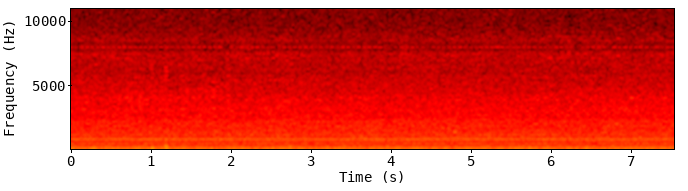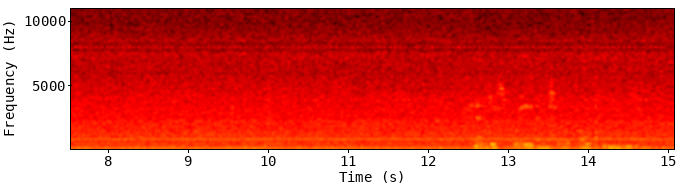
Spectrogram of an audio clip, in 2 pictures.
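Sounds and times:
faint electrical hum: 0:00.0 - 0:15.0.

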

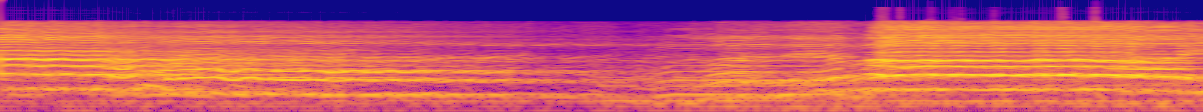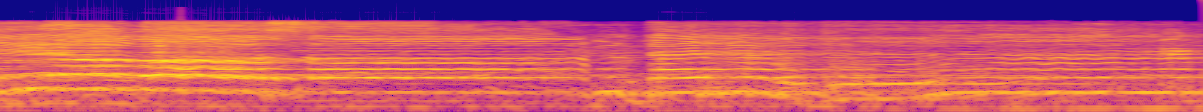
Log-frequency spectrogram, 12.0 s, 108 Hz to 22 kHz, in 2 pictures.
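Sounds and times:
man chanting a lament over loudspeaker: 0:00.0 - 0:12.0.

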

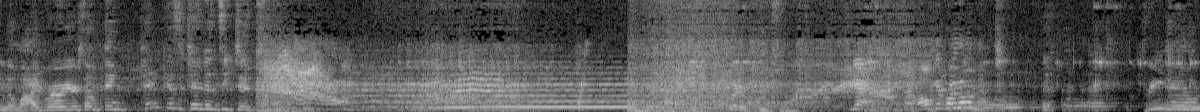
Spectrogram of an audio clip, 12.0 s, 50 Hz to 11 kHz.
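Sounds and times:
background music: 0:02.5 - 0:12.0
cartoon cat yowling: 0:02.8 - 0:03.6.

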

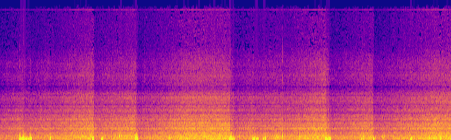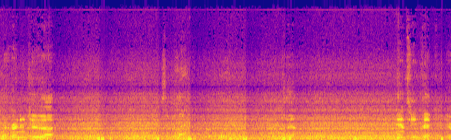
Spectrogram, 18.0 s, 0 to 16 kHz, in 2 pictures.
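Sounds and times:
car engine and fan hum: 0:00.0 - 0:18.0.

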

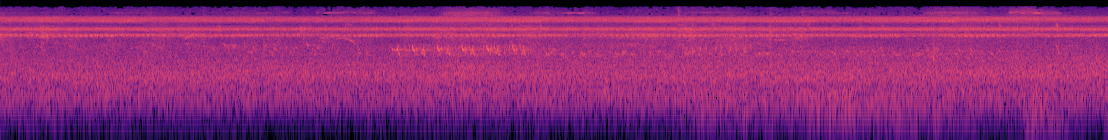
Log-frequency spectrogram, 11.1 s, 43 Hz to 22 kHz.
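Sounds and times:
background hiss: 0:00.0 - 0:11.0
insects droning: 0:00.0 - 0:11.0.

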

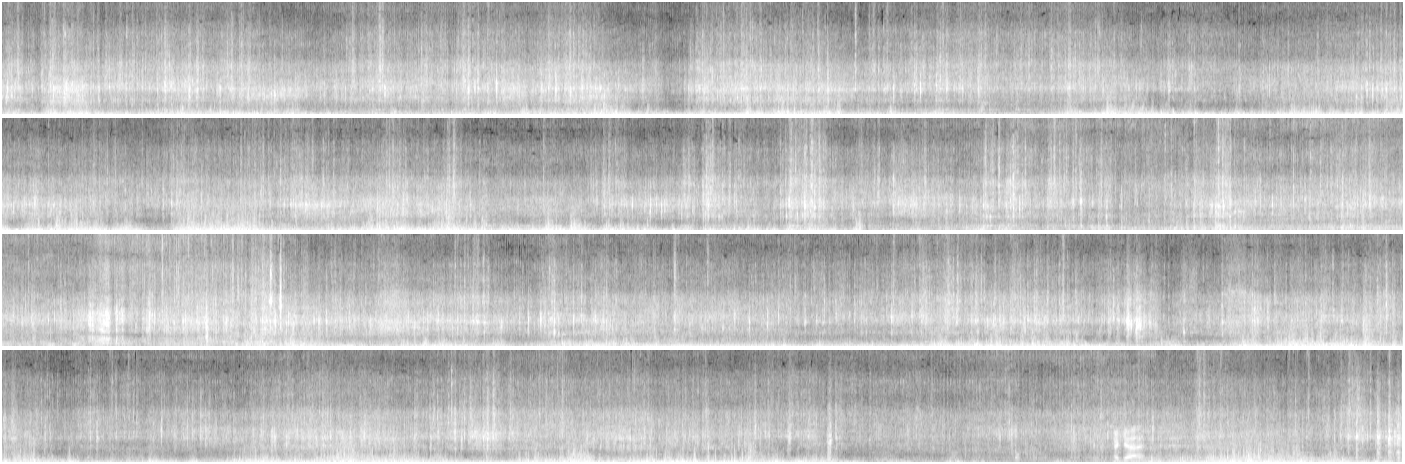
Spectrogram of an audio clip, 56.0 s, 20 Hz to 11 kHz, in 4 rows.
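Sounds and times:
bike rattling and knocking: 0:00.0 - 0:56.0
wind buffeting microphone: 0:00.0 - 0:56.0
tyres on loose stones: 0:15.7 - 0:56.0.

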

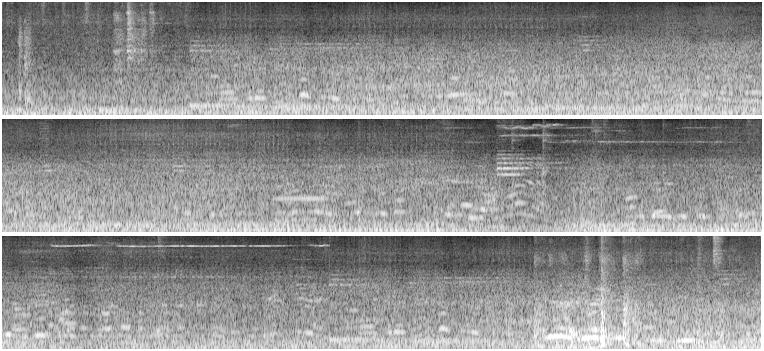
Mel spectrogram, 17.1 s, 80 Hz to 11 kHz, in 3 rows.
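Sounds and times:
food sizzling on a griddle: 0:00.0 - 0:01.4
street noise: 0:00.0 - 0:17.0
indistinct voices: 0:00.9 - 0:17.0.

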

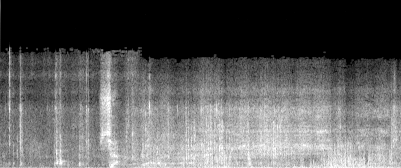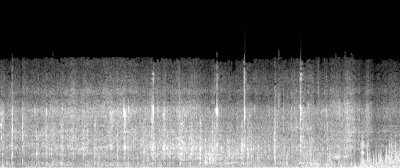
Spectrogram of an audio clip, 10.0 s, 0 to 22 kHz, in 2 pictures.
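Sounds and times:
bike tyres rumbling on dirt: 0:00.0 - 0:10.0
wind rushing over microphone: 0:01.4 - 0:10.0.

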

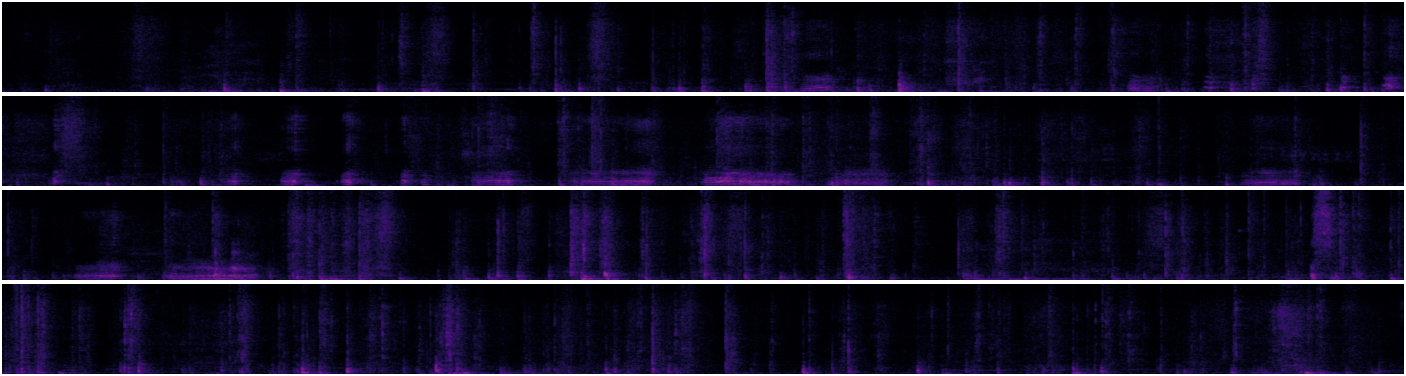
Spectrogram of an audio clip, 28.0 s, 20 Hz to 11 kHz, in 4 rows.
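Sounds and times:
puppies whimpering and growling: 0:03.7 - 0:16.0.

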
